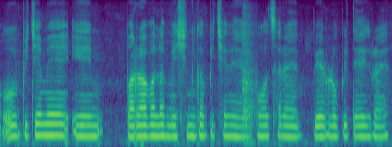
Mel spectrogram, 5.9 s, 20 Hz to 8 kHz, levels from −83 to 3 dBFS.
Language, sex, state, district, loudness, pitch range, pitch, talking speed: Hindi, female, Tripura, Dhalai, -19 LUFS, 170-180 Hz, 175 Hz, 185 wpm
